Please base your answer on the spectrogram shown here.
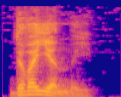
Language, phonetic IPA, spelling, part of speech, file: Russian, [dəvɐˈjenːɨj], довоенный, adjective, Ru-довоенный.ogg
- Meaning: antebellum, prewar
